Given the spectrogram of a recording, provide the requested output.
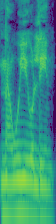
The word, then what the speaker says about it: Nahui Ollin: el mismo bautizó como nahui ollin o nahui ollin pero yo creo que es nahui ollin todo mundo lo pronuncia así también es es nada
